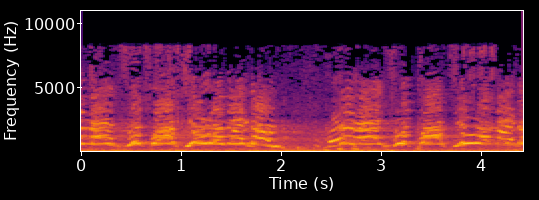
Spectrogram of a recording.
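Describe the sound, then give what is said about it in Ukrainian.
Several voices shout loudly in a rhythmic chant, repeating short bursts over steady background noise: activists of the women's movement Femen in Brussels yelling that Femen supports Euromaidan, at a protest against the Russian president and in support of Euromaidan. “Вони кричали, що «Фемен» підтримує Євромайдан.”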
